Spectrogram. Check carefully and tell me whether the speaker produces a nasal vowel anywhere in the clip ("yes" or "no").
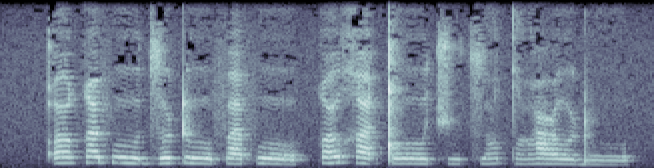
no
